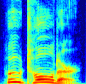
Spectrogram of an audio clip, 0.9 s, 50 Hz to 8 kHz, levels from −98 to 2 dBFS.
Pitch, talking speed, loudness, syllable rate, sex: 225 Hz, 210 wpm, -13 LUFS, 3.7 syllables/s, female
